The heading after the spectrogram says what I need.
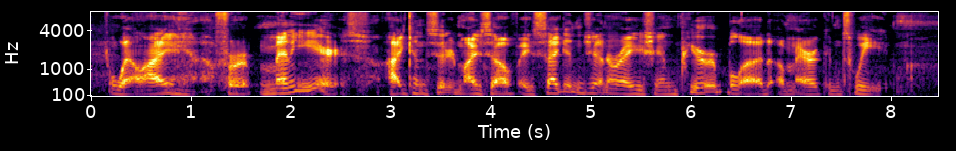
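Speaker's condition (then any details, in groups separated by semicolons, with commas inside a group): Cerebral palsy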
